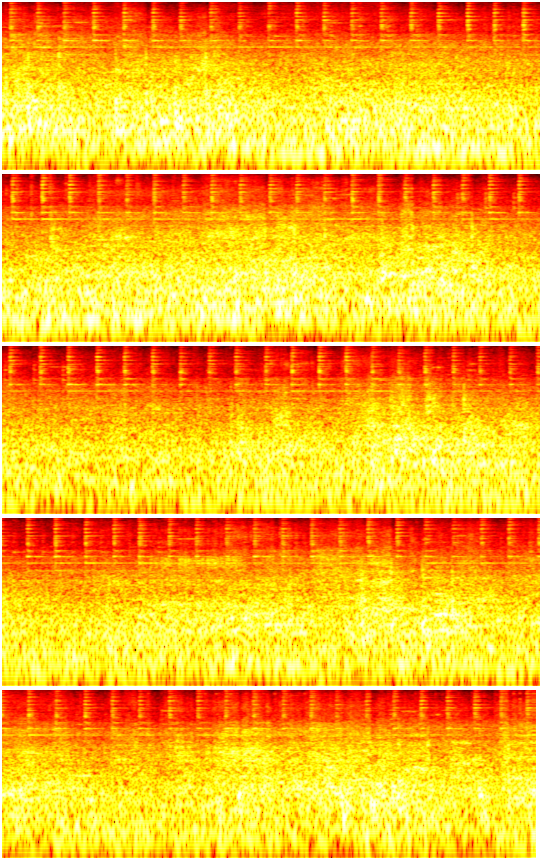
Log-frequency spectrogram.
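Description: Double-stack intermodal freight cars rolling slowly past on the rails: a steady rumble and clatter of wheels over the track. A steady high ringing runs through it, fitting the grade-crossing signal bell.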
